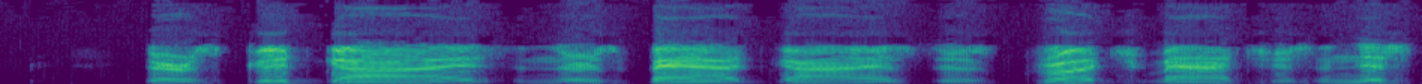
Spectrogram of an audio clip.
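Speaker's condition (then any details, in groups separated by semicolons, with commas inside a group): No condition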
